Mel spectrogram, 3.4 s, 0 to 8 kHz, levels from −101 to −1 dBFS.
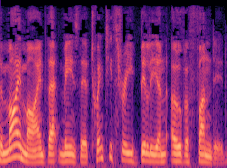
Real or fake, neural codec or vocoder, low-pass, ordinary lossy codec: fake; vocoder, 44.1 kHz, 128 mel bands every 512 samples, BigVGAN v2; 7.2 kHz; MP3, 32 kbps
